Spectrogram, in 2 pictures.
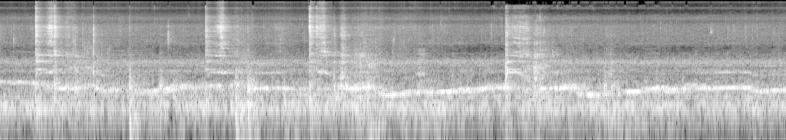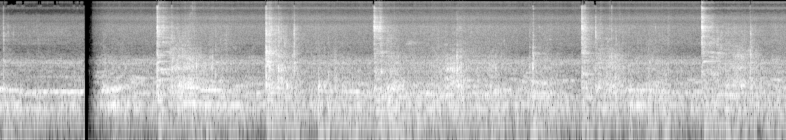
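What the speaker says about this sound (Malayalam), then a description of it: "ചീനിച്ചട്ടി അടുപ്പിൽ വെച്ച് വെളിച്ചെണ്ണ ഒഴിച്ച് വറുത്തെടുക്കാം" Small rolled cheeda balls fry in hot coconut oil in a pan, an Onam snack. A faint, steady sizzle runs throughout, broken by occasional light clinks of a utensil against the pan, and no one speaks.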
